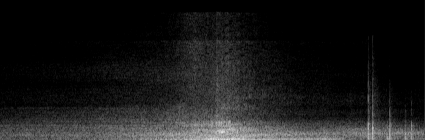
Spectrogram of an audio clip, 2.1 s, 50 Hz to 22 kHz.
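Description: Mercedes-AMG GT with a big V8 engine, a brief rising and falling roar that swells to a peak and fades, followed by a few sharp pops at the end.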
